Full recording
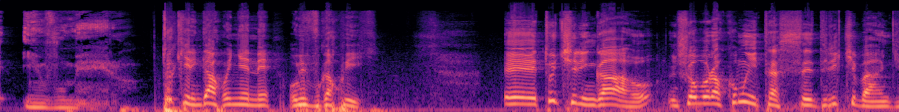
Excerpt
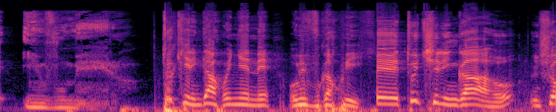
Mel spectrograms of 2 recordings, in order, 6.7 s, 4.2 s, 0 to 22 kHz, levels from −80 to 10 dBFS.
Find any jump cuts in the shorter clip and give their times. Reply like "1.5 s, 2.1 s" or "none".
2.8 s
